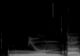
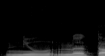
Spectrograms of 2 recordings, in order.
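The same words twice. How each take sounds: First: न्यूनता as two beats, "nyun-ta"; run-together n-t. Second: न्यूनता as "nyu-na-ta", slowly; separated syllables. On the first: Teacher showing the error, न्यूनता as "nyunta". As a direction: say न्यूनता with no vowel after n. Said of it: "नहीं होता". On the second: Teacher correcting it, न्यूनता in three slow beats. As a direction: sound the vowel after n in न्यूनता. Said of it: "होता है". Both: Shown as a demonstration.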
